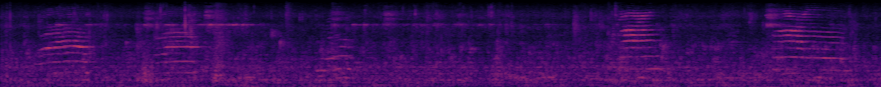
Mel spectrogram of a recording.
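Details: A pet cat gives several plaintive meows, two close together early on and two more near the end, over a steady bed of background music and occasional human voices.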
